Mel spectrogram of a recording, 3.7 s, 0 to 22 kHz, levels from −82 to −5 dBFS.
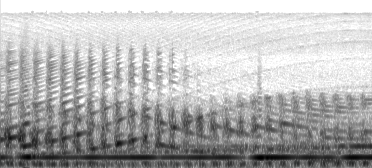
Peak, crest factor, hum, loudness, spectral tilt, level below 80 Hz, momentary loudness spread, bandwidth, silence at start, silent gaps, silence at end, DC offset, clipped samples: -4 dBFS; 12 dB; none; -16 LUFS; -8 dB/octave; -38 dBFS; 6 LU; 7.2 kHz; 0 s; none; 0 s; under 0.1%; under 0.1%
